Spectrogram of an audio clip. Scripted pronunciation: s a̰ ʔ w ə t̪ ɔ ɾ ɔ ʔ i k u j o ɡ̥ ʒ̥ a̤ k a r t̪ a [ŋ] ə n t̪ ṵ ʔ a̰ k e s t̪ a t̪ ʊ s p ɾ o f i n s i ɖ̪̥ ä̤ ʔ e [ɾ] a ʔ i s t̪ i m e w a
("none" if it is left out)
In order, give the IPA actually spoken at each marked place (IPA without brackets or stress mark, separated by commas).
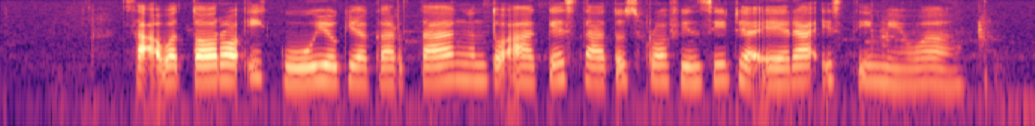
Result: ŋ, ɾ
